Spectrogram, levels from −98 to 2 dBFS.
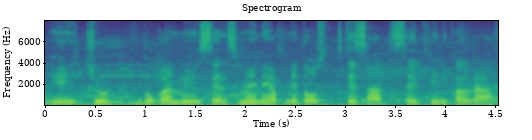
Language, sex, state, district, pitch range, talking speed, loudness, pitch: Hindi, male, Maharashtra, Mumbai Suburban, 125-140 Hz, 200 wpm, -17 LUFS, 125 Hz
